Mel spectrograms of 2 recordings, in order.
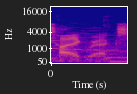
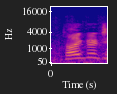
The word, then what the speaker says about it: Tigrex: really try and have my training arc in the mountains to get better and fight G-rank Tigrex and finally be able to kill him solo, which I did.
